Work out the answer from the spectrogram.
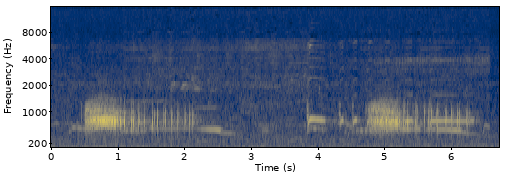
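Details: Zebra dove of the Bangkok perkutut line, singing vigorously in the gacor manggung style. Two bursts of rapid, rhythmic cooing pulses, each opening with a loud rolling trill that breaks into a run of short evenly spaced notes, separated by a quiet gap.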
